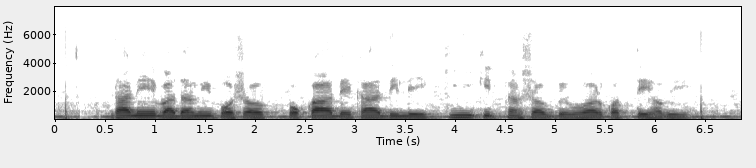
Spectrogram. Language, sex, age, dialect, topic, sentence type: Bengali, male, 18-24, Rajbangshi, agriculture, question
